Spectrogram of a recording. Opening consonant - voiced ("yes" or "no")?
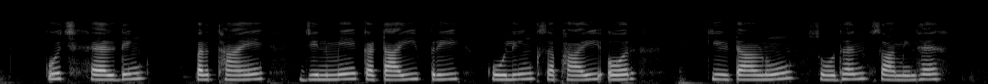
no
